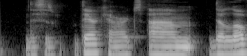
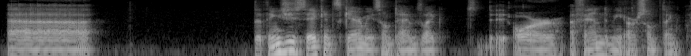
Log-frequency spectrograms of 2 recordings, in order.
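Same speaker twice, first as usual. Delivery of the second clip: usual speaking voice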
